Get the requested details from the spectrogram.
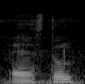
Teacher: То есть вместо пить у нас получается путун. Е мы заменяем на долгую э.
